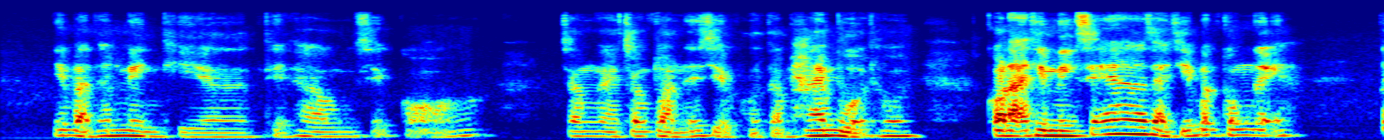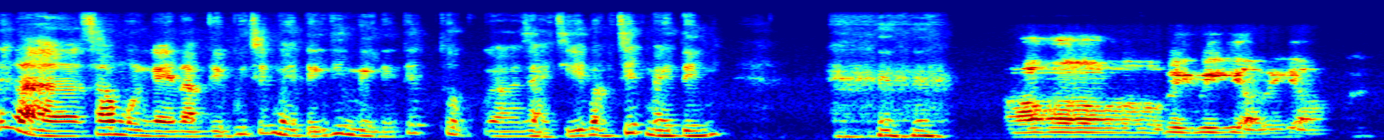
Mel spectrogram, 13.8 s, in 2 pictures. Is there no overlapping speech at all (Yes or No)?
Yes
